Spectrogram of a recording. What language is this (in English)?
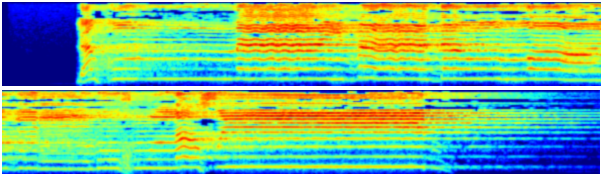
Arabic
